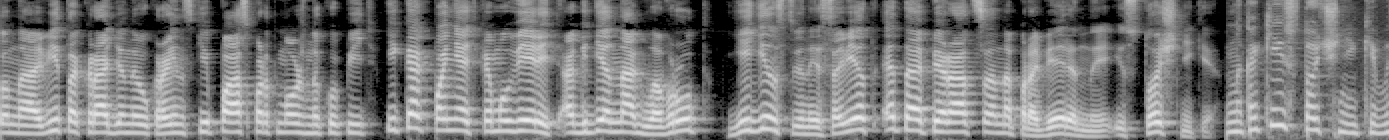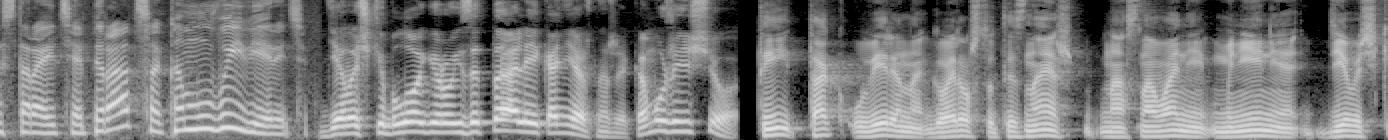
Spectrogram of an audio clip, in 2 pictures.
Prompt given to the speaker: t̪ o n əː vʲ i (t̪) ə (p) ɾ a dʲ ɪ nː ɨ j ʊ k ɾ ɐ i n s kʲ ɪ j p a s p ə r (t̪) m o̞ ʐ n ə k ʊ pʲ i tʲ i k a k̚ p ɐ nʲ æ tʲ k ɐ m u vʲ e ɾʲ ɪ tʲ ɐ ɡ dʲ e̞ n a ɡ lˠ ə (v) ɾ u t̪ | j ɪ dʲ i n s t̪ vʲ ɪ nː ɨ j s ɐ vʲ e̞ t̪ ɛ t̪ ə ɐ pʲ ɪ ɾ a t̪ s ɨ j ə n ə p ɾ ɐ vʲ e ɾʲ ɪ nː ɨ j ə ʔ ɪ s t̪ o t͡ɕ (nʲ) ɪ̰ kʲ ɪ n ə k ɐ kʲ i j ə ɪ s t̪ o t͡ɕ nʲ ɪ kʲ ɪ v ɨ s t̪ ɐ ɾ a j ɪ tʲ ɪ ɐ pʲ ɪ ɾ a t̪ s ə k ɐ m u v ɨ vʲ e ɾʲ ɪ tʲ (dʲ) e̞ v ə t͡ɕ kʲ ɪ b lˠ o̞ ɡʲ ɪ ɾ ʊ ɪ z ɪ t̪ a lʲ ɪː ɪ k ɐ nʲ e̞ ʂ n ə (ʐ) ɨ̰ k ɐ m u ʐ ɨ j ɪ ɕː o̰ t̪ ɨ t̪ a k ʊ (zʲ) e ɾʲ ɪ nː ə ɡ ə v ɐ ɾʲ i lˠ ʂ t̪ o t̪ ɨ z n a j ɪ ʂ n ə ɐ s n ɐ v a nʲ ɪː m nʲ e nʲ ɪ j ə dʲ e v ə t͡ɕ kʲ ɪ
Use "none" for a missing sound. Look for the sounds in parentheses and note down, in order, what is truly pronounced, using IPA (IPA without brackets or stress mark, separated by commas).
t̪, k, t̪, v, nʲ, dʲ, ʐ, vʲ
